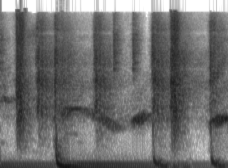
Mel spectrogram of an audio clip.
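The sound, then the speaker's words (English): A sliding, tuneful human whistle rises and falls over a music track, with deep booming bass kicks hitting about three times underneath and bright hi-hat-like hiss. “Cause damn, that ass fat, had to whistle like.”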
